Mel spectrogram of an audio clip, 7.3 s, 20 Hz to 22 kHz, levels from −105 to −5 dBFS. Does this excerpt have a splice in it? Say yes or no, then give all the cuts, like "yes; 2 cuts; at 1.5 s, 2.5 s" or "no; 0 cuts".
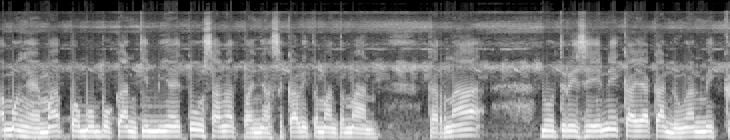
no; 0 cuts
